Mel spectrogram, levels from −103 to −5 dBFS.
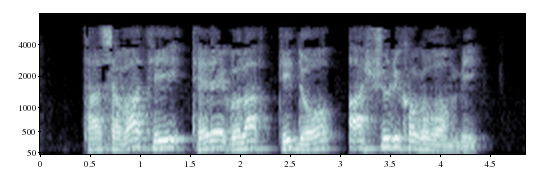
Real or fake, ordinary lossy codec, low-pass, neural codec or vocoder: real; MP3, 24 kbps; 7.2 kHz; none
